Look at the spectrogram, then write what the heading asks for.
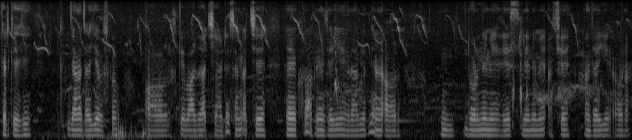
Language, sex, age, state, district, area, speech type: Urdu, male, 30-45, Bihar, Supaul, rural, spontaneous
